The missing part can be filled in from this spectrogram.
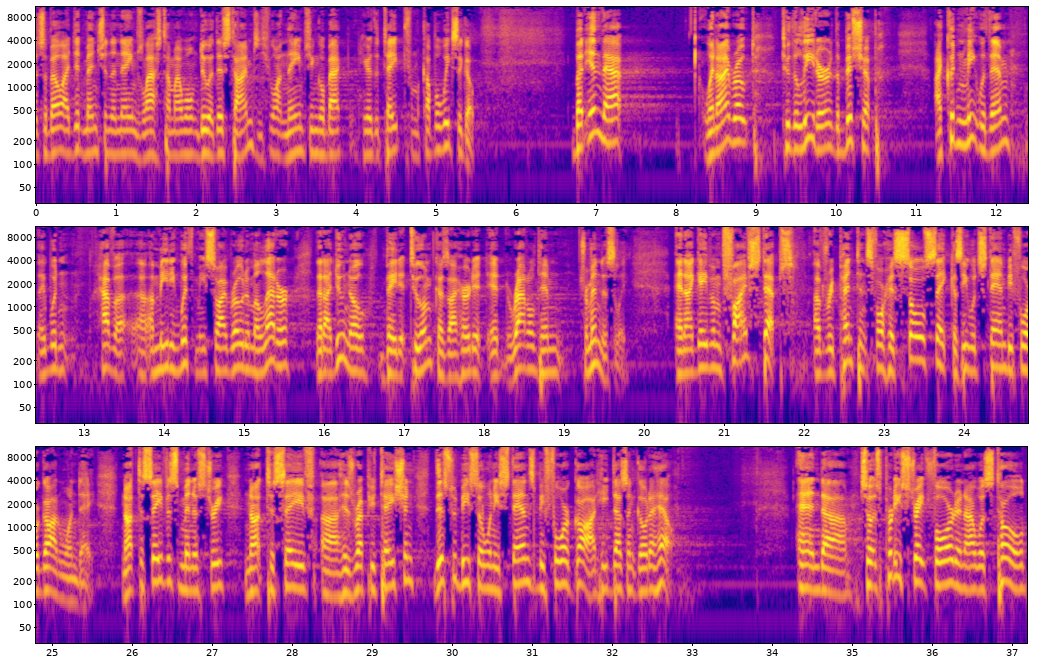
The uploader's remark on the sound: This series was recorded around 10 years ago at Daystar Atlanta, the church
